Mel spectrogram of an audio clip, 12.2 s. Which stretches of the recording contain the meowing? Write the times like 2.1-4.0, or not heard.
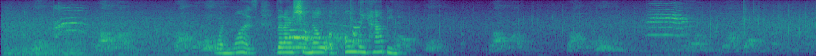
0.0-1.3, 4.3-5.4, 9.7-10.4.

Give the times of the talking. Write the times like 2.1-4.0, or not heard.
3.2-6.0.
